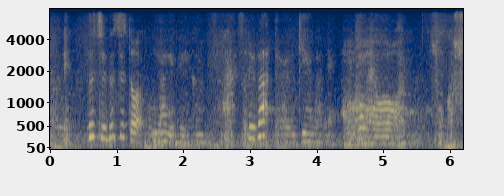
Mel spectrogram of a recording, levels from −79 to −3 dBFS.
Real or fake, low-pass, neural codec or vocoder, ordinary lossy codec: fake; 7.2 kHz; codec, 24 kHz, 0.9 kbps, WavTokenizer, medium speech release version 1; none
